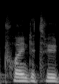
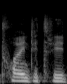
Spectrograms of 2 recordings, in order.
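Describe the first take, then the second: The two takes are said the same way.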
